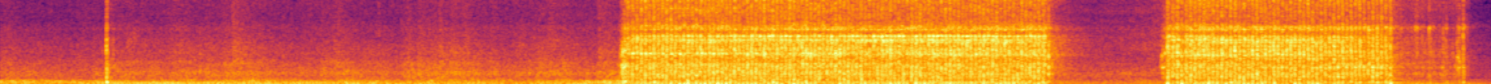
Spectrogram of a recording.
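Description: An impact wrench removing TC bolts, loud and close, hammering in a continuous rattling burst for about two seconds, stopping briefly, then running again before cutting off, over a steady mechanical background hum.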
